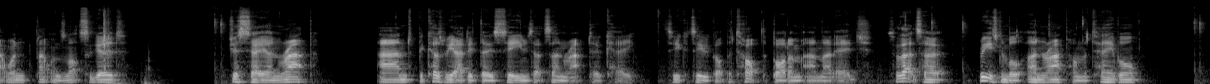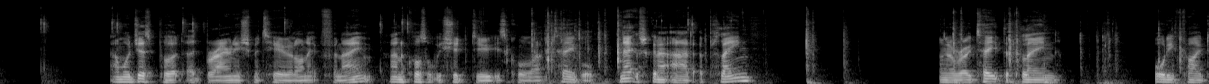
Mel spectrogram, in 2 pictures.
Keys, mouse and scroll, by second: 1.0 u, 2.1 click, 5.1-5.8 scroll up 1, 8.7 Tab, 9.3 click, 10.7 middle click, 11.9 click, 17.4-18.2 typing, 19.0 click, 20.2 KP_7, 21.7 r, 22.2 z, 23.1 KP_4, 23.2 KP_5, 23.9 KP_Enter.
